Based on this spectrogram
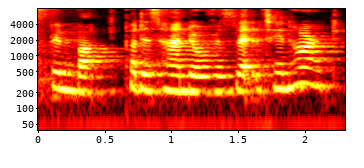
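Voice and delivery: plain reading voice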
